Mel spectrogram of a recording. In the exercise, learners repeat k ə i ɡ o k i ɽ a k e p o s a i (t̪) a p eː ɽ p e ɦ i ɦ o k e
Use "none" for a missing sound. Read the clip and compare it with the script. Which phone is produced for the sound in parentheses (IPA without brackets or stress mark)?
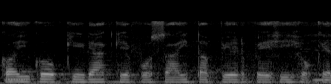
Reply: t̪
